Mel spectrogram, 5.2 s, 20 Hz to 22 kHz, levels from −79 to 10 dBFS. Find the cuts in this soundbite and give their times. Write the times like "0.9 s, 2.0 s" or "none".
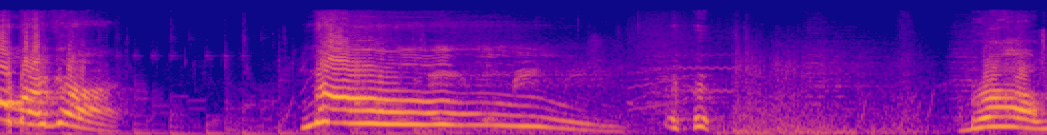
3.2 s

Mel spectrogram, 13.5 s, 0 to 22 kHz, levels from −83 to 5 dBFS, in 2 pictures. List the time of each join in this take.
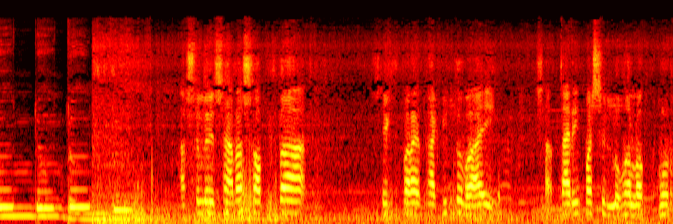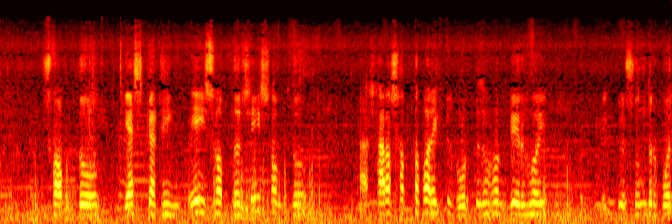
1.4 s

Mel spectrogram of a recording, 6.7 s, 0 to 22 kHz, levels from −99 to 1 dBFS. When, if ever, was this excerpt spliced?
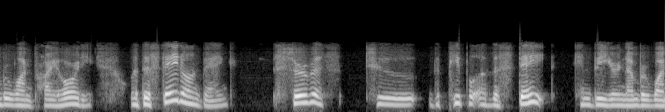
none

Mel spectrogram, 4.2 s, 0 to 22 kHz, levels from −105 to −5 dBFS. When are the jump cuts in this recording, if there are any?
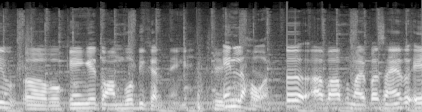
2.9 s

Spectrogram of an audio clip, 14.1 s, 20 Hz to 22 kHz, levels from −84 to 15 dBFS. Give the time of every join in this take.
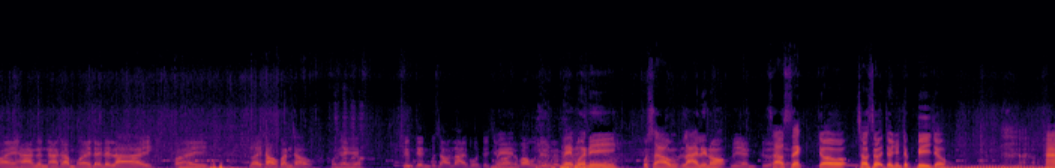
none

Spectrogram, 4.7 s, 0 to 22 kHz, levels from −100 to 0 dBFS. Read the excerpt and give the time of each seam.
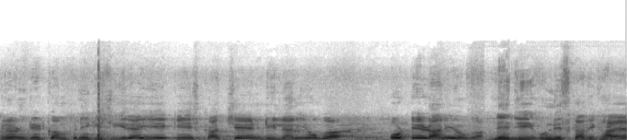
3.6 s

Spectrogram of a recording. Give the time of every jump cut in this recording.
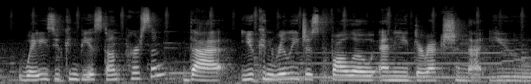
1.8 s, 2.3 s

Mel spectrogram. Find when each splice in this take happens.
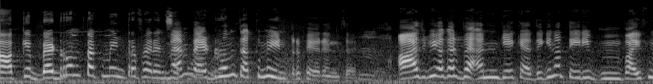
none

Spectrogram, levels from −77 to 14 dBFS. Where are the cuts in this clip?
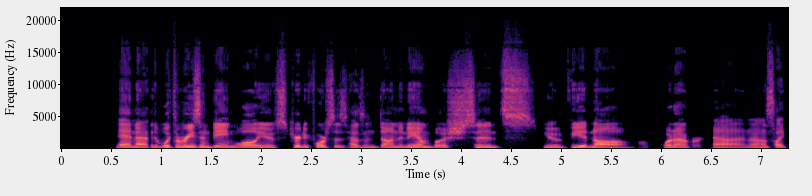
0.9 s, 6.4 s

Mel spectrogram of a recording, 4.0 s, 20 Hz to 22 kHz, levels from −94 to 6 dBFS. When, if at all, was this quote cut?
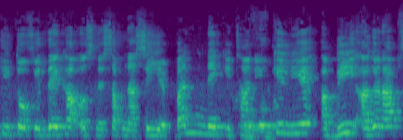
2.5 s

